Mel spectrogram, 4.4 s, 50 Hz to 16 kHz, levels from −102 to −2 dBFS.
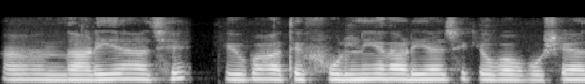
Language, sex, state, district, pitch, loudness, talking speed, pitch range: Bengali, female, West Bengal, Jhargram, 200 Hz, -16 LUFS, 205 wpm, 195-205 Hz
